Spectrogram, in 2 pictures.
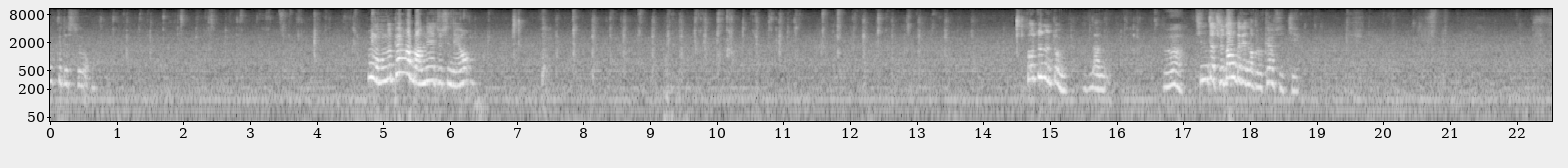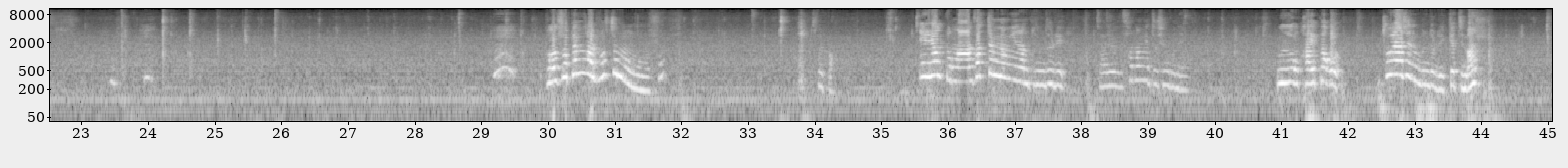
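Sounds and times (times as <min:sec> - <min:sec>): steady low hum: 0:00.0 - 0:45.0
wet chewing clicks and smacks: 0:00.7 - 0:04.8, 0:06.5 - 0:14.7, 0:16.0 - 0:16.7, 0:23.0 - 0:30.0, 0:32.1 - 0:35.6, 0:39.6 - 0:41.0, 0:44.4 - 0:45.0.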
